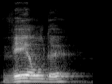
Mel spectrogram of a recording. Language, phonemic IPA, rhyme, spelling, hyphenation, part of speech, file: Dutch, /ˈʋeːl.də/, -eːldə, weelde, weel‧de, noun, Nl-weelde.ogg
- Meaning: affluence, wealth, luxury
